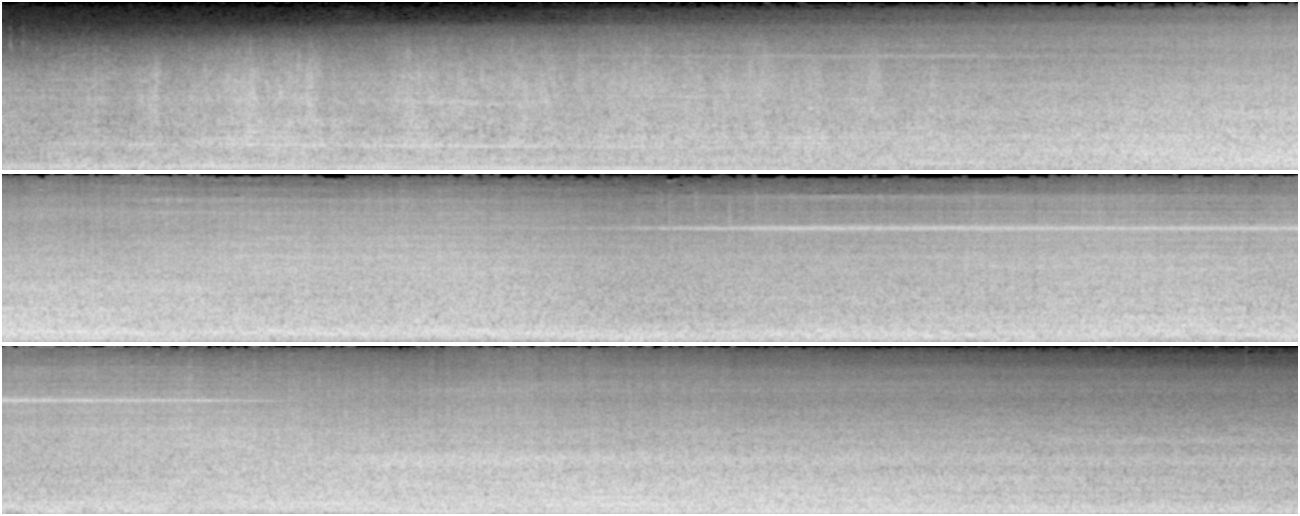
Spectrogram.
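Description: A diesel-hauled freight train passing: a low engine note early on, then wagons rolling by in a steady heavy rumble. A thin, high, steady wheel squeal lasts about six seconds midway.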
